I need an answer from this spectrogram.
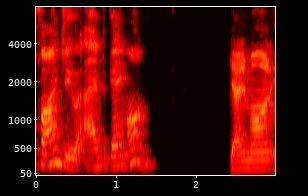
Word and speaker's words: Gaimon: Game On is spelled GAIMON.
